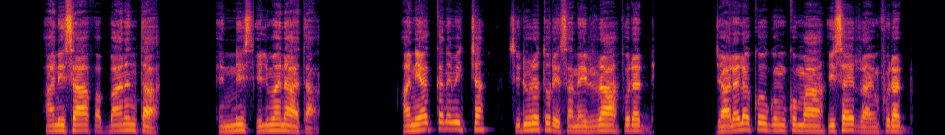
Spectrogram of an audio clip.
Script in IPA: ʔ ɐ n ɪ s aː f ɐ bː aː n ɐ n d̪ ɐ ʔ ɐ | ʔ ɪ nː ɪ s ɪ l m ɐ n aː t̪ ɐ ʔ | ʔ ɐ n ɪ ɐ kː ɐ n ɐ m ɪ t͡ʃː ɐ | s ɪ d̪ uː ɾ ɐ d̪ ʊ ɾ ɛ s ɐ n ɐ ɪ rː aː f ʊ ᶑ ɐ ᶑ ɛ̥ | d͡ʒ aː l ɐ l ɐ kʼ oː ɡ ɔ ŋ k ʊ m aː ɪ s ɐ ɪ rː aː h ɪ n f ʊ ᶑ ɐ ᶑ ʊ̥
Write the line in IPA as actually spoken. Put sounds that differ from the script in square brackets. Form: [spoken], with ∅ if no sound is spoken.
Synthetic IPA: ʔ ɐ n ɪ s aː f ɐ bː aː n ɐ n [t̪] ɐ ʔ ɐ | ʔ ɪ nː ɪ s ɪ l m ɐ n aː t̪ ɐ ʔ | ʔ ɐ n ɪ ɐ kː ɐ n ɐ m ɪ t͡ʃː ɐ | s ɪ d̪ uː ɾ ɐ [t̪] ʊ ɾ ɛ s ɐ n ɐ ɪ rː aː f ʊ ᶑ ɐ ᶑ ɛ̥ | d͡ʒ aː l ɐ l ɐ [k] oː ɡ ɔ ŋ k ʊ m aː ɪ s ɐ ɪ rː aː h ɪ n f ʊ ᶑ ɐ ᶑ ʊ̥

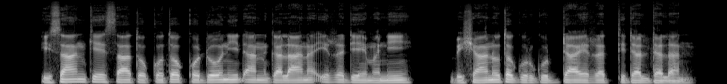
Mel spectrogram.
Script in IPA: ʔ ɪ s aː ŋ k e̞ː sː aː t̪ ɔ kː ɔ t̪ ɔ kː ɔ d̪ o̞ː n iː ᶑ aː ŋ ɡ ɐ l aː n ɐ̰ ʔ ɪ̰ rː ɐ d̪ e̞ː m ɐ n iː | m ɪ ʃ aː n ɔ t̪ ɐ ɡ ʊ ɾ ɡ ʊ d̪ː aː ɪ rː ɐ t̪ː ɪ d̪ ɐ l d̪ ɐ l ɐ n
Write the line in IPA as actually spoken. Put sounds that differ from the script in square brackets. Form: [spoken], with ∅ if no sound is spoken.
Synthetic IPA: ʔ ɪ s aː ŋ k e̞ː sː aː t̪ ɔ kː ɔ t̪ ɔ kː ɔ d̪ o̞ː n iː ᶑ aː ŋ ɡ ɐ l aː n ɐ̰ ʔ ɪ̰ rː ɐ d̪ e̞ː m ɐ n iː | [b] ɪ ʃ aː n ɔ t̪ ɐ ɡ ʊ ɾ ɡ ʊ d̪ː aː ɪ rː ɐ t̪ː ɪ d̪ ɐ l d̪ ɐ l ɐ n

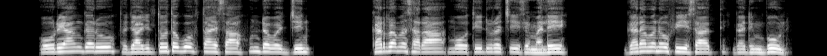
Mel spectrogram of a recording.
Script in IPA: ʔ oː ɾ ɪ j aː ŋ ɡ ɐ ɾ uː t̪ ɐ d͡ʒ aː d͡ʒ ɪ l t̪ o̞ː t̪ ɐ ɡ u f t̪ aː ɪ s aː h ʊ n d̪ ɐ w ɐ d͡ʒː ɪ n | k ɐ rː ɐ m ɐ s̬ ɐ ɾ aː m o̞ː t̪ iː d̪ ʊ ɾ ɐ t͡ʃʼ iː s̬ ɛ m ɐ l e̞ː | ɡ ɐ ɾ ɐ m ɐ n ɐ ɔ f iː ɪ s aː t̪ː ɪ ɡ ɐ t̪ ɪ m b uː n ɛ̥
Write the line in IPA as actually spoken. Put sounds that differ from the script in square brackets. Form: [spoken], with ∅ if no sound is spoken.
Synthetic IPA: ʔ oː ɾ ɪ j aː ŋ ɡ ɐ ɾ uː t̪ ɐ d͡ʒ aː d͡ʒ ɪ l t̪ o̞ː t̪ ɐ ɡ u f t̪ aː ɪ s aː h ʊ n d̪ ɐ w ɐ d͡ʒː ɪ n | k ɐ rː ɐ m ɐ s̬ ɐ ɾ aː m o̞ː t̪ iː d̪ ʊ ɾ ɐ t͡ʃʼ iː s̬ ɛ m ɐ l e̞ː | ɡ ɐ ɾ ɐ m ɐ n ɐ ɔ f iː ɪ s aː t̪ː ɪ ɡ ɐ [d̪] ɪ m b uː n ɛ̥

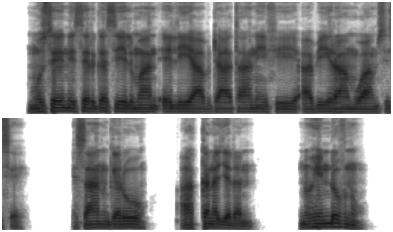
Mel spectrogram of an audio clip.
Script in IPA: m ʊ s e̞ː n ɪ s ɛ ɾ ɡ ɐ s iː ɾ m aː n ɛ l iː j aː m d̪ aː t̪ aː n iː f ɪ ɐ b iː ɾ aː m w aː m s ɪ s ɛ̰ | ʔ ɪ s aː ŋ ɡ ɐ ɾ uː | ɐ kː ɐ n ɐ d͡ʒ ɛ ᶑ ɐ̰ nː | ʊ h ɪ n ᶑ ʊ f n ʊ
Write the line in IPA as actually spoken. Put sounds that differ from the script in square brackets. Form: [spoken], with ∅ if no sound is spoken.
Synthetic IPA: m ʊ s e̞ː n ɪ s ɛ ɾ ɡ ɐ s iː [l] m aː n ɛ l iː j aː [b] d̪ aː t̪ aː n iː f ɪ ɐ b iː ɾ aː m w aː m s ɪ s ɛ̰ | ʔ ɪ s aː ŋ ɡ ɐ ɾ uː | ɐ kː ɐ n ɐ d͡ʒ ɛ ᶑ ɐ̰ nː | ʊ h ɪ n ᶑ ʊ f n ʊ

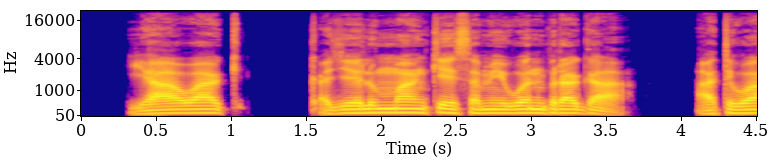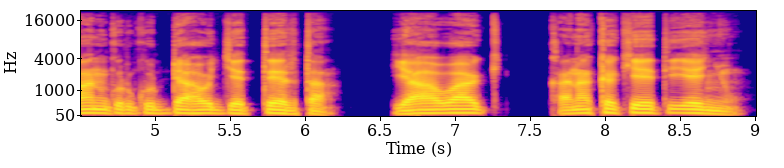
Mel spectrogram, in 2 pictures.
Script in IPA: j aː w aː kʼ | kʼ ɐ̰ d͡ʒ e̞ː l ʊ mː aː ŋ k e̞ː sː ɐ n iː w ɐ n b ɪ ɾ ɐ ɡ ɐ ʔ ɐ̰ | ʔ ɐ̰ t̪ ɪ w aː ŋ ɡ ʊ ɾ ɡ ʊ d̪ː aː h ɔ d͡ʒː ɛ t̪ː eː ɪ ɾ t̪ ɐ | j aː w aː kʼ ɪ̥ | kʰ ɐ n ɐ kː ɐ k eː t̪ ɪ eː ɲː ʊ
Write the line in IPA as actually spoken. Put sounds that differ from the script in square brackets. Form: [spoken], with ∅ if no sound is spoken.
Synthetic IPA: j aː w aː kʼ | kʼ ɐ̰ d͡ʒ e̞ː l ʊ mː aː ŋ k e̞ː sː ɐ [m] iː w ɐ n b ɪ ɾ ɐ ɡ ɐ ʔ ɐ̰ | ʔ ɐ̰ t̪ ɪ w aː ŋ ɡ ʊ ɾ ɡ ʊ d̪ː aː h ɔ d͡ʒː ɛ t̪ː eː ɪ ɾ t̪ ɐ | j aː w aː kʼ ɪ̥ | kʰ ɐ n ɐ kː ɐ k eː t̪ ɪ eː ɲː ʊ

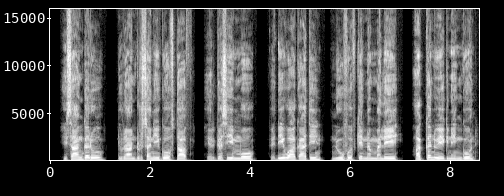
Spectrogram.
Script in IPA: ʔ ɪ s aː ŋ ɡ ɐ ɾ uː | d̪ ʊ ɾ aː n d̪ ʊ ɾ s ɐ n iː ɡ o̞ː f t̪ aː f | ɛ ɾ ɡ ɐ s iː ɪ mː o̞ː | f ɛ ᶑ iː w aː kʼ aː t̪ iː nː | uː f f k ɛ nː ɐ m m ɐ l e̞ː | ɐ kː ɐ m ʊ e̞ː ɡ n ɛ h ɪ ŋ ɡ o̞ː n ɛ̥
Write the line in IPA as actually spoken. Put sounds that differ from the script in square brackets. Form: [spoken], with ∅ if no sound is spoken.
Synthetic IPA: ʔ ɪ s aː ŋ ɡ ɐ ɾ uː | d̪ ʊ ɾ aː n d̪ ʊ ɾ s ɐ n iː ɡ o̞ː f t̪ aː f | ɛ ɾ ɡ ɐ s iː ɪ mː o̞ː | f ɛ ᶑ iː w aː kʼ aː t̪ iː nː | uː f f k ɛ nː ɐ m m ɐ l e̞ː | ɐ kː ɐ [n] ʊ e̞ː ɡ n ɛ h ɪ ŋ ɡ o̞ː n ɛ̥

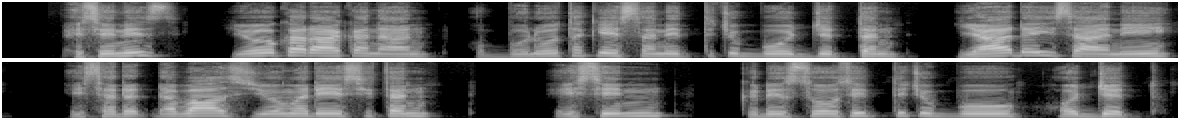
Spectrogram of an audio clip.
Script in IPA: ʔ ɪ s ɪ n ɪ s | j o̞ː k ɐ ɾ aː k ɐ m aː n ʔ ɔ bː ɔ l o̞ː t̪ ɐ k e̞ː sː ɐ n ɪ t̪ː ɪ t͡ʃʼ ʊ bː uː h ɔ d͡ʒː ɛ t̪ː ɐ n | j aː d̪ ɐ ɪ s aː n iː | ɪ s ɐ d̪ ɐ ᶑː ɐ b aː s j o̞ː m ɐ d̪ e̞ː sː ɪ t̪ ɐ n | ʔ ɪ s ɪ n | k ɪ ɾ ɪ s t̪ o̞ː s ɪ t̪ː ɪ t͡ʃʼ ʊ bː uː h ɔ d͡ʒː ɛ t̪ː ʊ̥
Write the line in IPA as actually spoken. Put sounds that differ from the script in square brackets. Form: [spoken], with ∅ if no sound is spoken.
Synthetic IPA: ʔ ɪ s ɪ n ɪ s | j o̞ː k ɐ ɾ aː k ɐ [n] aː n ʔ ɔ bː ɔ l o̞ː t̪ ɐ k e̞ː sː ɐ n ɪ t̪ː ɪ t͡ʃʼ ʊ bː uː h ɔ d͡ʒː ɛ t̪ː ɐ n | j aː d̪ ɐ ɪ s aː n iː | ɪ s ɐ d̪ ɐ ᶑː ɐ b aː s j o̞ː m ɐ d̪ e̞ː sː ɪ t̪ ɐ n | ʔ ɪ s ɪ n | k ɪ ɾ ɪ s t̪ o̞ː s ɪ t̪ː ɪ t͡ʃʼ ʊ bː uː h ɔ d͡ʒː ɛ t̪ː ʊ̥

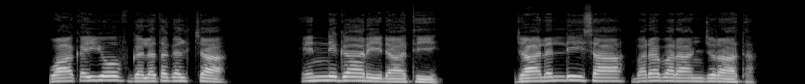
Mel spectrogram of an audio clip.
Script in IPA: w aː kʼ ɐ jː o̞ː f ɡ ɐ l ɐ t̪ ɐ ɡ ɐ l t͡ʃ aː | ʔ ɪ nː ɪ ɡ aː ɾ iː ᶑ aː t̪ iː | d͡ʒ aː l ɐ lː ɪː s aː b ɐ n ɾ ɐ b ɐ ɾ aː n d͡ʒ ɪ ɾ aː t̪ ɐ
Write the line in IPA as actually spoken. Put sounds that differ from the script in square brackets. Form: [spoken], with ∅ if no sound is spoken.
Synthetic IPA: w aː kʼ ɐ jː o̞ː f ɡ ɐ l ɐ t̪ ɐ ɡ ɐ l t͡ʃ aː | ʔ ɪ nː ɪ ɡ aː ɾ iː ᶑ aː t̪ iː | d͡ʒ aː l ɐ lː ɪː s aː b ɐ [∅] ɾ ɐ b ɐ ɾ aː n d͡ʒ ɪ ɾ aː t̪ ɐ

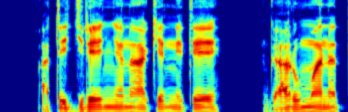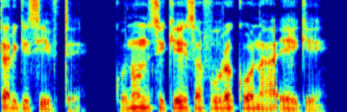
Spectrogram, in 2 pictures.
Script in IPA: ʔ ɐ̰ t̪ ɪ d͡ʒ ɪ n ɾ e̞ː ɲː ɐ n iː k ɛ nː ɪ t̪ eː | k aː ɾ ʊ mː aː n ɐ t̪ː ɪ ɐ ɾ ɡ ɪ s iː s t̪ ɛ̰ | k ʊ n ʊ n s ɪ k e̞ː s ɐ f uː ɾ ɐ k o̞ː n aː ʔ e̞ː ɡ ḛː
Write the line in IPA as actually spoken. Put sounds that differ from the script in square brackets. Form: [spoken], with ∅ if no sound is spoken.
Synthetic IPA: ʔ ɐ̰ t̪ ɪ d͡ʒ ɪ [∅] ɾ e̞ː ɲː ɐ n [aː] k ɛ nː ɪ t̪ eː | [ɡ] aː ɾ ʊ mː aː n ɐ t̪ː ɪ ɐ ɾ ɡ ɪ s iː [f] t̪ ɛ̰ | k ʊ n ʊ n s ɪ k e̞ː s ɐ f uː ɾ ɐ k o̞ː n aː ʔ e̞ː ɡ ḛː

